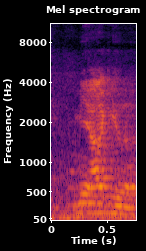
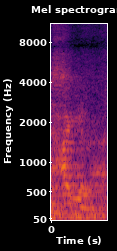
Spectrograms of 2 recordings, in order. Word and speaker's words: Aguila: Hey guys, Amir Ryder here with my good friend Andres Bloomer, COO of Aguila. Did I pronounce that correctly? Aguila, very close. Aguila.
